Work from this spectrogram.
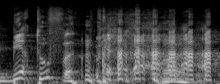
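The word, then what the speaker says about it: Beartooth: Alors c'est, je sais, je vais essayer de faire un effort de prononciation. C'est Beertooth.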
